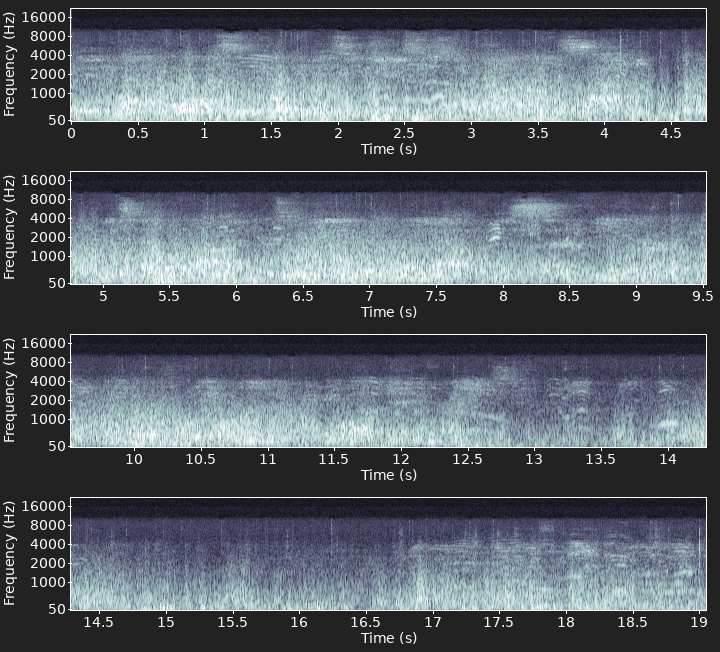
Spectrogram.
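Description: Indistinct voices of people talking over one another, with wind noise on the microphone.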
